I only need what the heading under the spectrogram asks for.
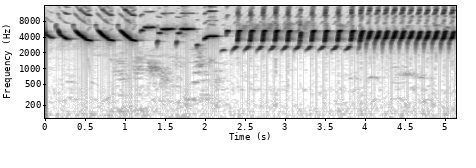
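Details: Belgian canary in natural song, with falling whistled slurs and brief twittering, then a long accelerating series of short repeated double notes, clear and rhythmic.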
